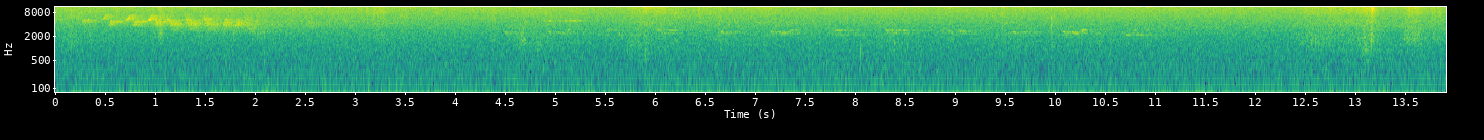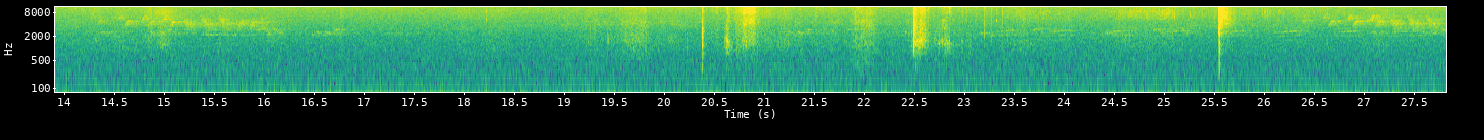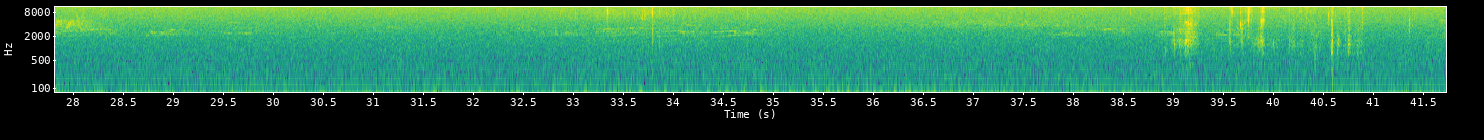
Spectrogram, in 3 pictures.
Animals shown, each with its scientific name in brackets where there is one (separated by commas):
Black-throated Green Warbler (Setophaga virens), American Robin (Turdus migratorius), Ovenbird (Seiurus aurocapilla), Red-breasted Nuthatch (Sitta canadensis), Northern Waterthrush (Parkesia noveboracensis)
